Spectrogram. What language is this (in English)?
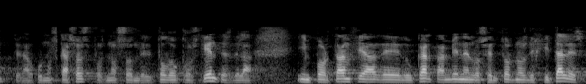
Spanish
